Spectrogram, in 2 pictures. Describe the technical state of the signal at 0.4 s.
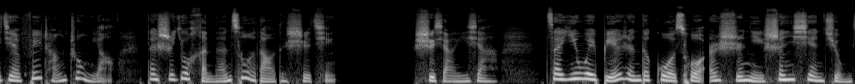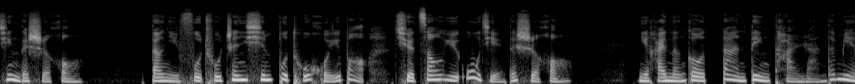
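At 0.4 s the signal is intact, with no audible fault at that point.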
